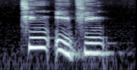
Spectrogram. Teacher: Lorsqu'il est utilisé au milieu d'une duplication de verbes, il se prononce au ton neutre.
